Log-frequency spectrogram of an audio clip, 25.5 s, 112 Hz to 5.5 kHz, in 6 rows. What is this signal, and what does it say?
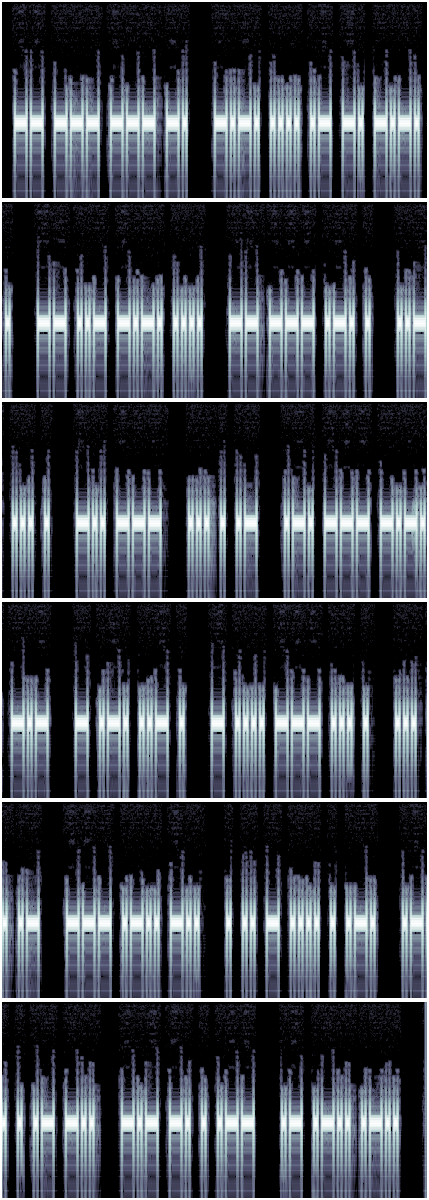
Morse code, heard as a keyed tone, about 30 wpm, 500 Hz. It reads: MOON CHANCE MUCH MORE USE DO SEA ROCK TRUE THOSE SEA OLD EITHER READ KNEW ALL
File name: 632 Words 30WPM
